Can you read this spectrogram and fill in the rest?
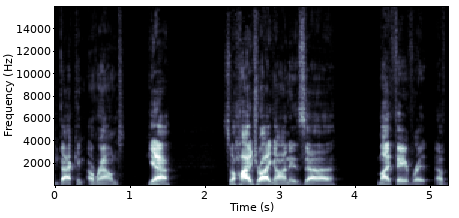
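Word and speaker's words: Hydreigon: would be a Pokemon whose name I've been pronouncing wrong for my entire life, ever since it was introduced. Hydragon. Hydragon. So it's it's eins dry, right? Hydragon. Yeah, I used to say hydrian.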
